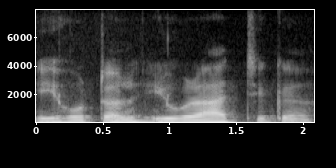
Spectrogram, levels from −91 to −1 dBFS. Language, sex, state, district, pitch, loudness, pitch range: Angika, male, Bihar, Bhagalpur, 120 Hz, -19 LUFS, 115-120 Hz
